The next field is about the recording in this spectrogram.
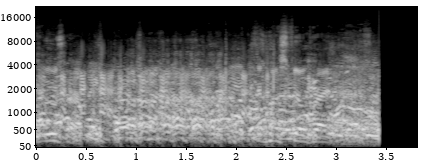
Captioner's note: group laughing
